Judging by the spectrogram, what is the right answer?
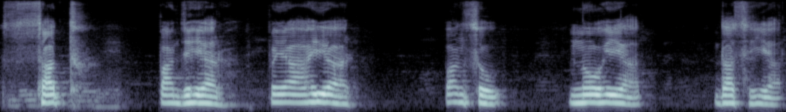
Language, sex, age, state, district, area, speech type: Punjabi, male, 18-30, Punjab, Fatehgarh Sahib, rural, spontaneous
